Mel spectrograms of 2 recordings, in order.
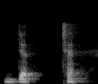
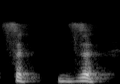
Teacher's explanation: Oclusiva y fricativa. Empieza como oclusivo y termina como fricativo. Entonces hay un cierre completo como t y z con la primera parte, la t y la d. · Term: africado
